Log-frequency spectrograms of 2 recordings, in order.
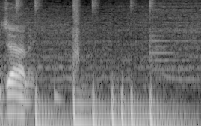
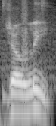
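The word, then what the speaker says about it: Joly: Justin uh Justin Jolly. Jolie, I should I'm sorry, brother. Justin Jolie, that's how you pronounce his name.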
